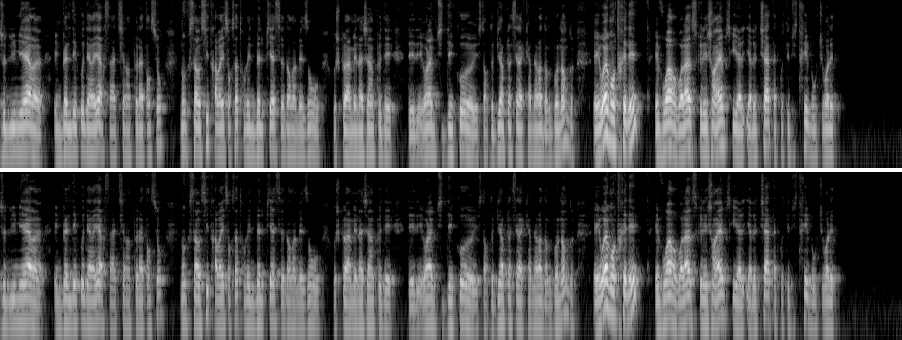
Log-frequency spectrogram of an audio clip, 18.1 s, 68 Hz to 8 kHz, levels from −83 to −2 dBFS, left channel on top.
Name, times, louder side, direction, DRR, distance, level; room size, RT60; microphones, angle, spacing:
voice 1, 0.0-3.2 3.6-6.4 6.7-7.8 8.2-11.5 11.9-12.8 13.1-15.6 16.1-16.7, left 2 dB, 75° left, 12 dB, 1.1 m, -25 dB
16.0 x 12.0 x 3.6 m, 0.30 s
head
